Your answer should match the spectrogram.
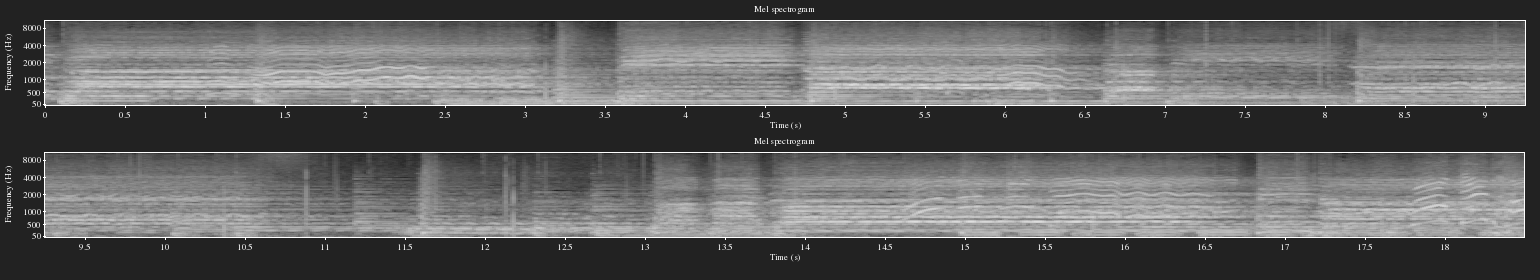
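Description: Gospel choir singing, holding chords with vibrato that change every second or two.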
